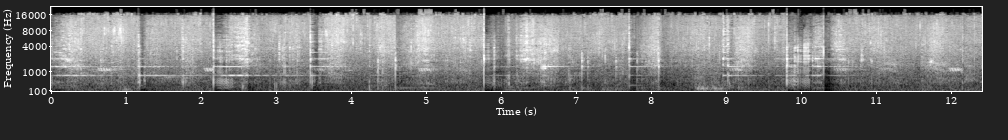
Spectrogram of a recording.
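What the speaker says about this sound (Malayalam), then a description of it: "നമ്മൾ ഫ്രൈ ചെയ്ത് വെച്ച ബീഫ് ഇതിലേക്ക് ചേർത്ത് കൊടുക്കണം. നന്നായിട്ട് ഇളക്കി യോജിപ്പിച്ച് കൊടുക്കാം." Fried beef is stirred into a sizzling beef pickle mixture in a pan. Repeated scraping spoon strokes come up close over a continuous frying sizzle.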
